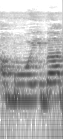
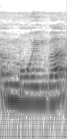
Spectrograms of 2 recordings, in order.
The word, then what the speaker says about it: amoeba: कई students इसे amoeba भी बोलते हैं, but that's not amoeba, it's amoeba.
